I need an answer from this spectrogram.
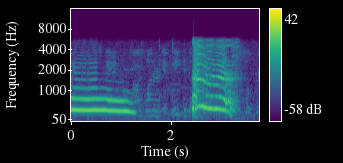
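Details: Dog answering its owner's howl: a steady level howled tone fades out, then after a short pause a rougher, louder howl bursts in and falls away within about a second.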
